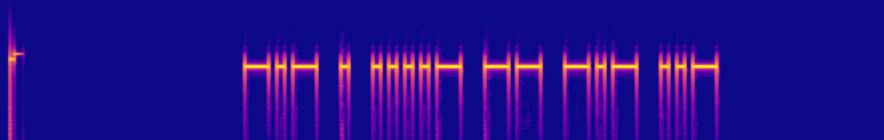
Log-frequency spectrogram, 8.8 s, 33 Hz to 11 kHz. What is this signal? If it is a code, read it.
Morse code, heard as a keyed tone, about 15 wpm, 700 Hz. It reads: KE4MKU
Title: USA Call Signs - 6 Characters - Repeated 3x - 15wpm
